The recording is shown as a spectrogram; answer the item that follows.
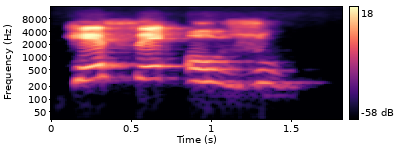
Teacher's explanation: Veja que existe uma separação entre as vogais E e O da palavra receoso. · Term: Hiato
